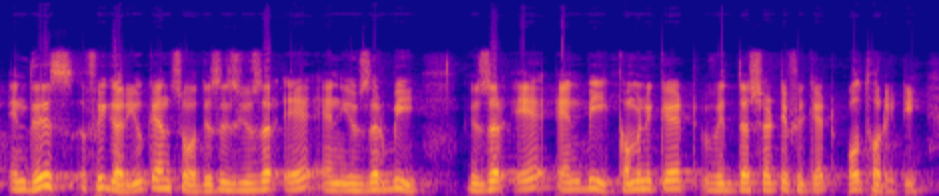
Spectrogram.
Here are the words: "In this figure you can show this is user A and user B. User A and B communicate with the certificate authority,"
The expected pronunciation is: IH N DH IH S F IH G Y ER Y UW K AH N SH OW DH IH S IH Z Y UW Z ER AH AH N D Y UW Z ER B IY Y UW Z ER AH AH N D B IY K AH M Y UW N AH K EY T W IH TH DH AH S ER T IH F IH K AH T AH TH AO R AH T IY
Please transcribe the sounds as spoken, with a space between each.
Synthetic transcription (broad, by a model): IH N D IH S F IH G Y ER Y UW K AH N S OW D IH S IH Z Y UW Z ER AH AH N D Y UW Z ER B IY Y UW Z ER AH AH N D B IY K AH M Y UW N AH K EY T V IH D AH S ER T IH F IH K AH T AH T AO R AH T IY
